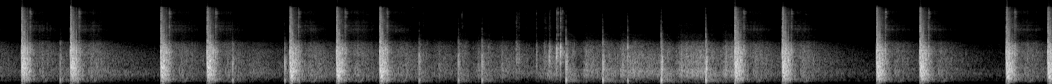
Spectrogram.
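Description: Carbine firing a fast string of shots, about fifteen sharp cracks in quick pairs and singles, each trailing a short echo, with a few fainter pops between shots around the middle.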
